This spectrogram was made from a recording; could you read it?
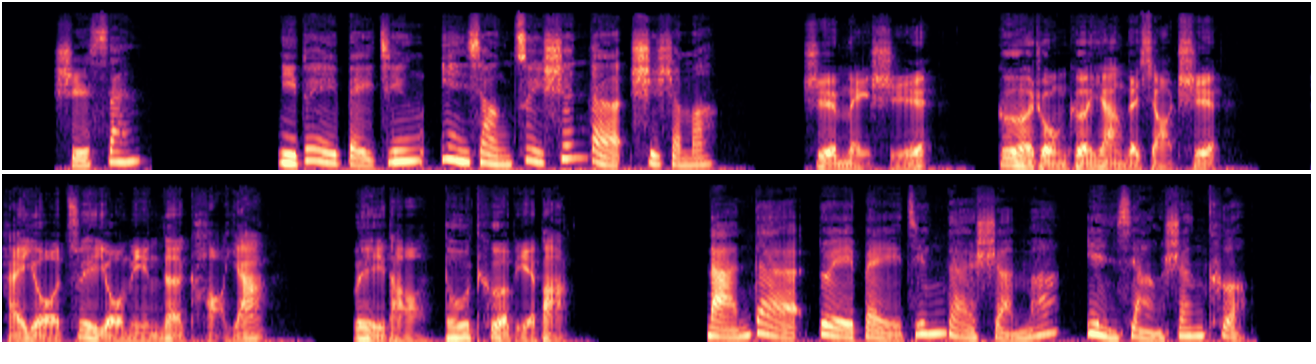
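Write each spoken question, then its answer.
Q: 男的对北京的什么印象深刻?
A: 美食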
